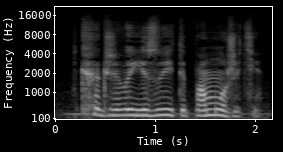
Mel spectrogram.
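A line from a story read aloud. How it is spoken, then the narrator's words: Angry reply. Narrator (Russian): зло ответил невидимый собеседник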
